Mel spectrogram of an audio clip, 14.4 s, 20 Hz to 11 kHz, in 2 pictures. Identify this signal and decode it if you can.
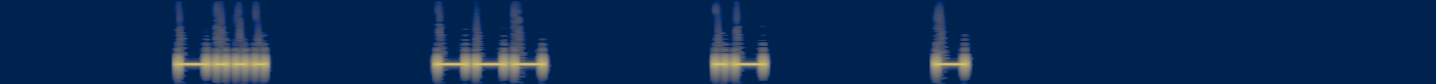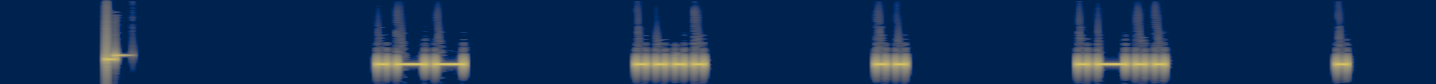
Morse code, heard as a keyed tone, about 25 wpm, spaced as for 9 wpm, 700 Hz. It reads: BOAT WHILE
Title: 6x Character Spacing - Top 500 Words - 25wpm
